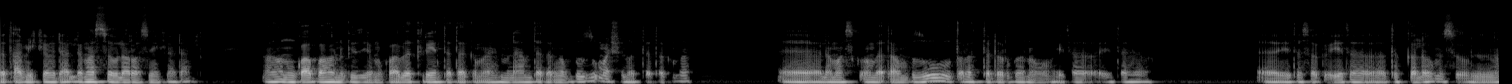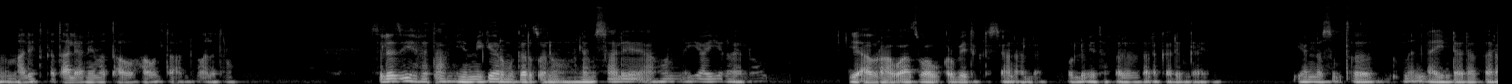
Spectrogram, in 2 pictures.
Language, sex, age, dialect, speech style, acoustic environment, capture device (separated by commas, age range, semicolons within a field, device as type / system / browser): Amharic, male, 25-34, Ethiopia - Tigray, happy; relaxed; focused; excited, silence, desktop / Linux / Chrome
